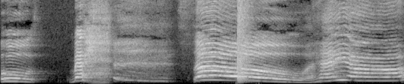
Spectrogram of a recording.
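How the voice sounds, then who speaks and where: Her voice raised and projected, a woman speaks in an animated tone with very wide pitch swings, and the room echo is audible. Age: 20s. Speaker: vlogger. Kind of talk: casual vlog.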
